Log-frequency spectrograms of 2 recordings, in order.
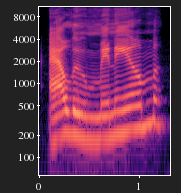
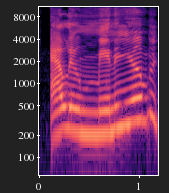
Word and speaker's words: aluminium: that gets me is aluminium aluminium you've added a whole a whole extra syllable to it or you lost it at some point yeah that's you got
